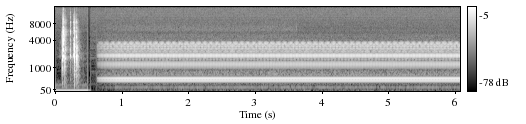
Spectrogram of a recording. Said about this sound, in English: The telephone was hooked to a cord that plugged into the wall. When you picked up the receiver, which was also attached by a cord, there was a dial tone to tell you that it was okay to make a call.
